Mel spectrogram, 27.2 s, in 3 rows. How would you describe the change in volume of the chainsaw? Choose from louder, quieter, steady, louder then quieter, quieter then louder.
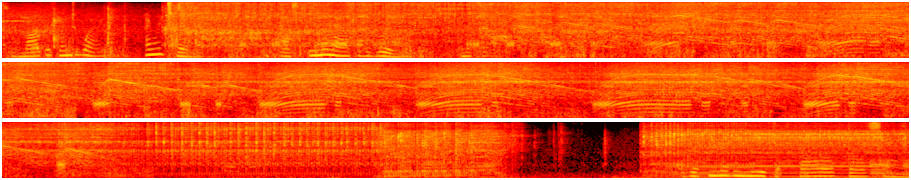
steady.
